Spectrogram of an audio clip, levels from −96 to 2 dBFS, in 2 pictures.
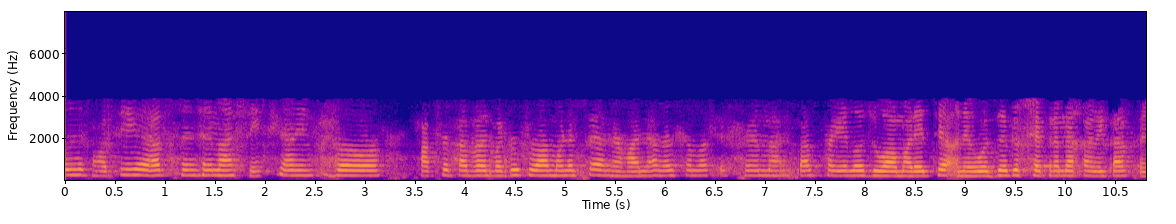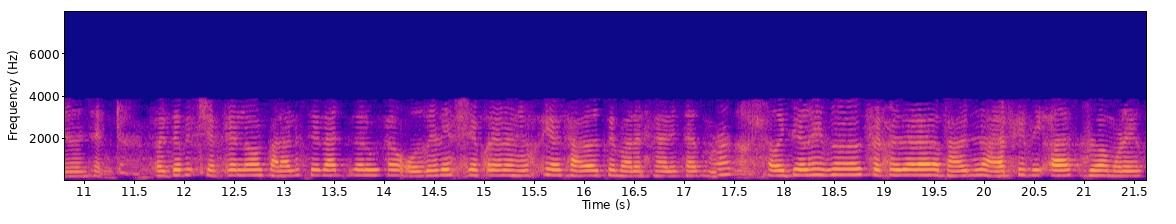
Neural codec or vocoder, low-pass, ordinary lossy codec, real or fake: codec, 24 kHz, 0.9 kbps, WavTokenizer, small release; 7.2 kHz; AAC, 16 kbps; fake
